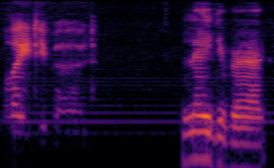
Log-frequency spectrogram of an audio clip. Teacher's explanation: because in British English we don't pronounce letter R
